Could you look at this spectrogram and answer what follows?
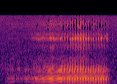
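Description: One long, loud rattling snore that builds in strength over about two seconds, with a fluttering buzz; a dog snoring.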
